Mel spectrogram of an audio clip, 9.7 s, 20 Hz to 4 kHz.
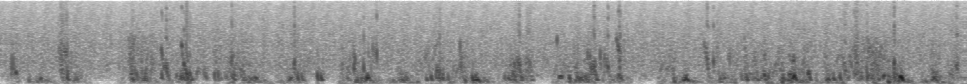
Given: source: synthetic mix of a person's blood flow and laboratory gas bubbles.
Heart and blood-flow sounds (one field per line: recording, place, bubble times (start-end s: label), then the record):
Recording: Doppler ultrasound of blood flow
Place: precordium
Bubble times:
0.10-0.23 s: bubbles
0.59-0.77 s: bubbles
1.27-1.72 s: bubbles
1.77-2.62 s: bubbles
2.94-3.11 s: bubbles
3.16-3.29 s: bubbles
3.42-3.83 s: bubbles
4.25-4.53 s: bubbles
4.59-4.68 s: bubbles
4.72-4.83 s: bubbles
5.04-5.38 s: bubbles
5.57-6.29 s: bubbles
7.04-7.20 s: bubbles
7.29-7.36 s: bubbles
7.42-8.14 s: bubbles
8.31-9.04 s: bubbles
9.52-9.63 s: bubbles
From the record:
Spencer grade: 3 (all of the cardiac periods contain showers or single bubble signals, but not dominating or overriding the cardiac motion signals)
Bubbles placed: anywhere in the cardiac cycle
